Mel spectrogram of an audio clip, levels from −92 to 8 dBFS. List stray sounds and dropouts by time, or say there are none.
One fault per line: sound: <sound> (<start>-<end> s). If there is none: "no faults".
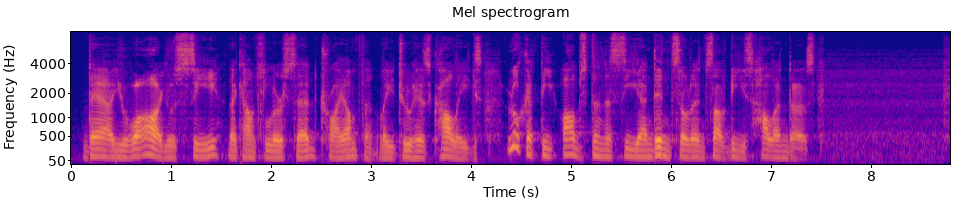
no faults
